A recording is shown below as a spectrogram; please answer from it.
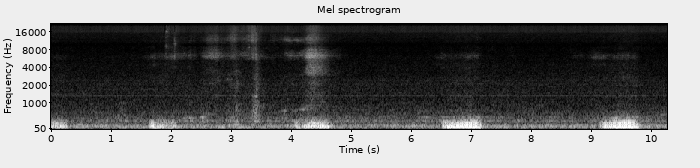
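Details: A Boxer puppy snoring in its sleep: deep, grumbling low snores repeat roughly every two and a half seconds, with faint breathy hiss between them.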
